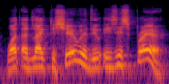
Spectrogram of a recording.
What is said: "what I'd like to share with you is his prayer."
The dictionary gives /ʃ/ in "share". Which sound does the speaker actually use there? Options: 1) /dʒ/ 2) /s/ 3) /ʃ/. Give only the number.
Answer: 3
